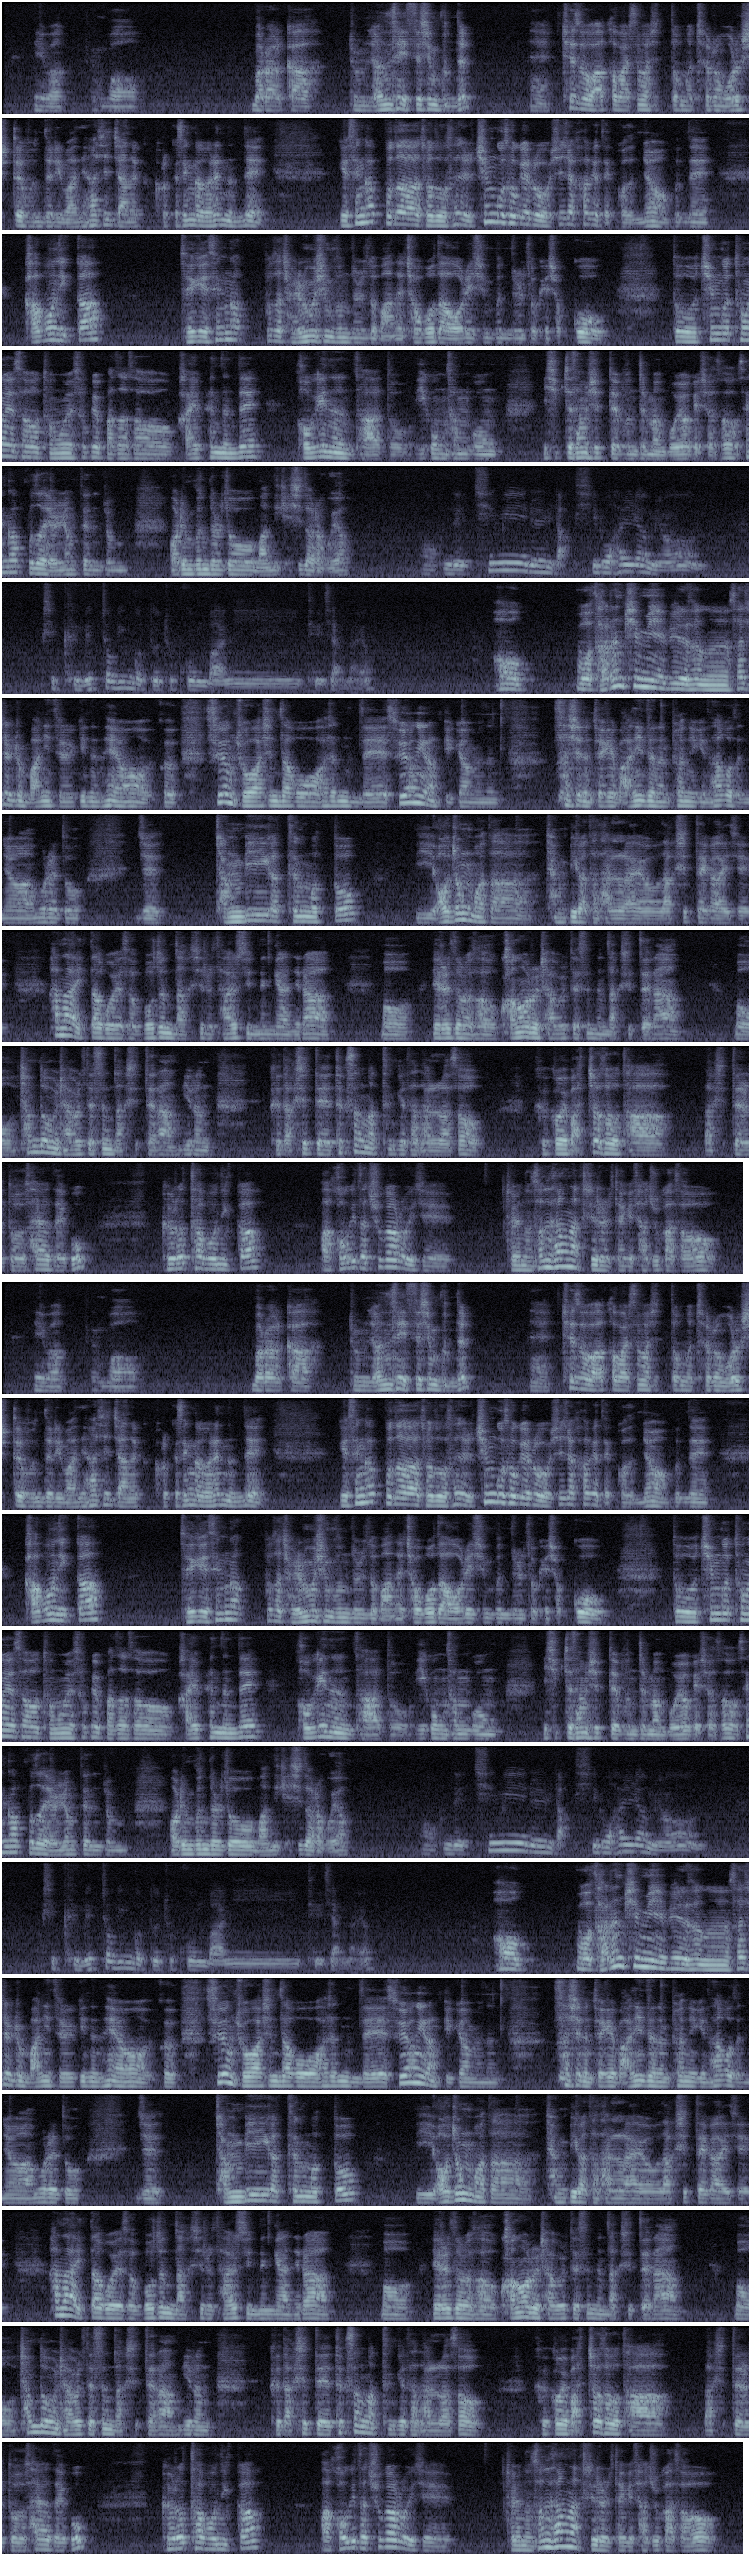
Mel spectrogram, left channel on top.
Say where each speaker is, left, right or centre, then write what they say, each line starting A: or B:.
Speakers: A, on the right; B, on the right.
A: 이 막, 뭐, 뭐랄까, 좀 연세 있으신 분들? 예, 최소 아까 말씀하셨던 것처럼 5, 60대 분들이 많이 하시지 않을까 그렇게 생각을 했는데, 이게 생각보다 저도 사실 친구 소개로 시작하게 됐거든요. 근데 가보니까 되게 생각보다 젊으신 분들도 많아요. 저보다 어리신 분들도 계셨고, 또 친구 통해서 동호회 소개받아서 가입했는데 거기는 다 또 2030, 20대, 30대 분들만 모여 계셔서 생각보다 연령대는 좀 어린 분들도 많이 계시더라고요.
B: 어, 근데 취미를 낚시로 하려면 혹시 금액적인 것도 조금 많이 들지 않나요?
A: 어, 뭐 다른 취미에 비해서는 사실 좀 많이 들기는 해요. 그 수영 좋아하신다고 하셨는데 수영이랑 비교하면은 사실은 되게 많이 드는 편이긴 하거든요. 아무래도 이제 장비 같은 것도 이 어종마다 장비가 다 달라요. 낚싯대가 이제 하나 있다고 해서 모든 낚시를 다 할 수 있는 게 아니라, 뭐, 예를 들어서 광어를 잡을 때 쓰는 낚싯대랑, 뭐, 참돔을 잡을 때 쓰는 낚싯대랑, 이런 그 낚싯대의 특성 같은 게 다 달라서, 그거에 맞춰서 다 낚싯대를 또 사야 되고, 그렇다 보니까, 아, 거기다 추가로 이제, 저희는 선상 낚시를 되게 자주 가서,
